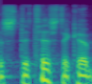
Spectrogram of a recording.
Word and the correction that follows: Statista: but I believe the website is pronounced Statista.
